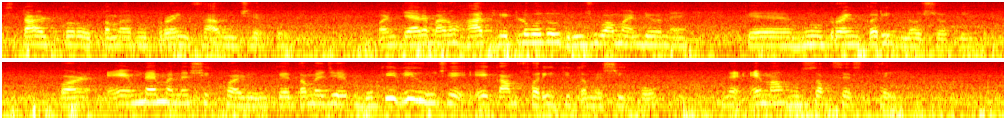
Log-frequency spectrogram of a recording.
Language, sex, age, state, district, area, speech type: Gujarati, female, 60+, Gujarat, Rajkot, urban, spontaneous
